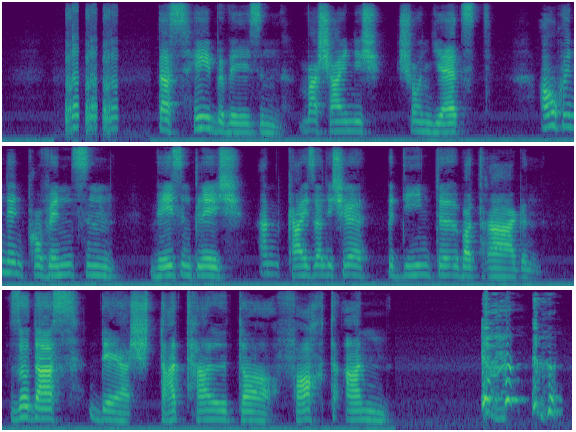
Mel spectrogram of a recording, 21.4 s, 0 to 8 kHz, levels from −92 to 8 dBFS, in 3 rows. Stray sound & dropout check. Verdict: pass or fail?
fail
